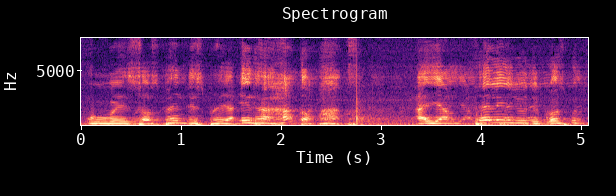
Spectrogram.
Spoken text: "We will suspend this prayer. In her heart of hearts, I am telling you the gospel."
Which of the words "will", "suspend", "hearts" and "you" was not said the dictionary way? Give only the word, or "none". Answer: hearts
